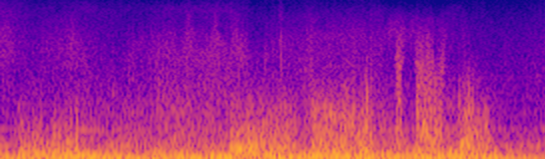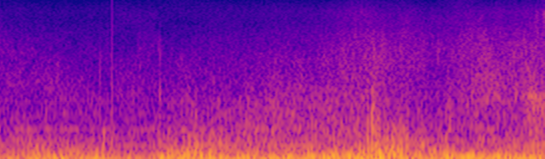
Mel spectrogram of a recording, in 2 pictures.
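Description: Wind buffeting the microphone as a skier descends fast, with the hiss of skis cutting through powder snow in louder surges on the turns, about two to three and a half seconds in and again near seven seconds.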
